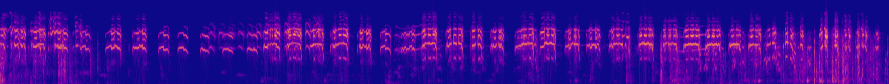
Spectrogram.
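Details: Common kestrels fighting over a nesting box give a rapid, harsh, repeated kee-kee-kee chatter.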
